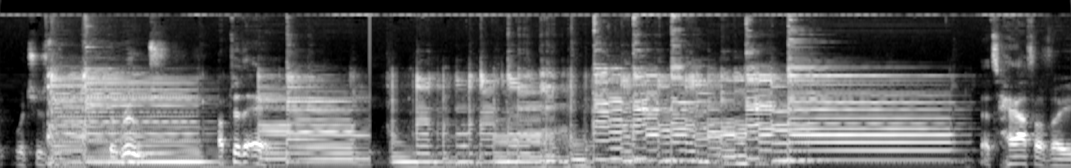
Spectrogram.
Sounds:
country
musical instrument
music
electric guitar
plucked string instrument
speech
guitar

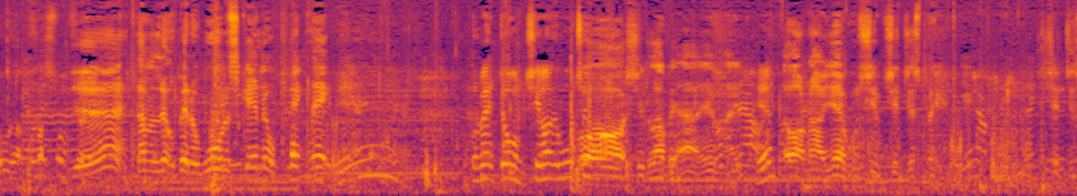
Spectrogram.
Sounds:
speech

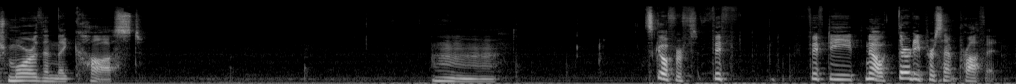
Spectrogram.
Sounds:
speech

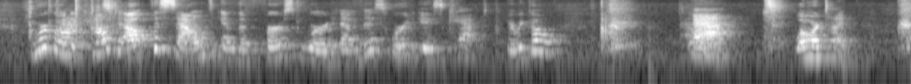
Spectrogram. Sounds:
speech

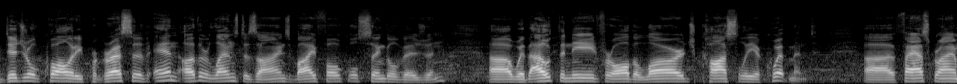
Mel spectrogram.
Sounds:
speech

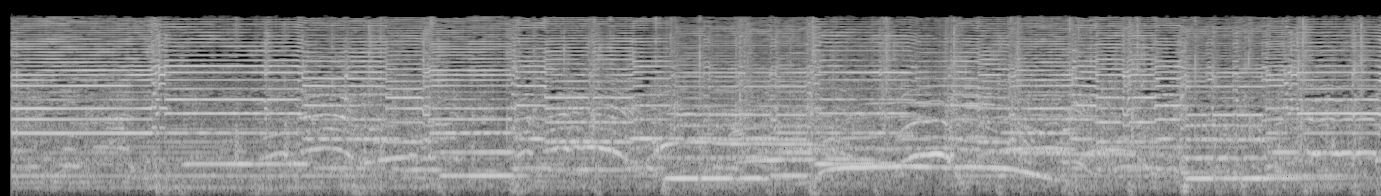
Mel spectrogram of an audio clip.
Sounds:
woodwind instrument
bagpipes

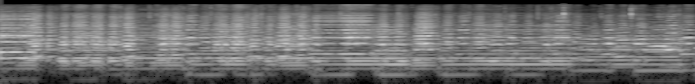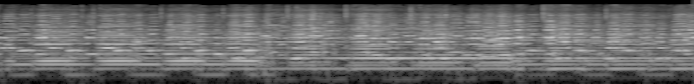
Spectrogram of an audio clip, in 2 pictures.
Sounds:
playing accordion

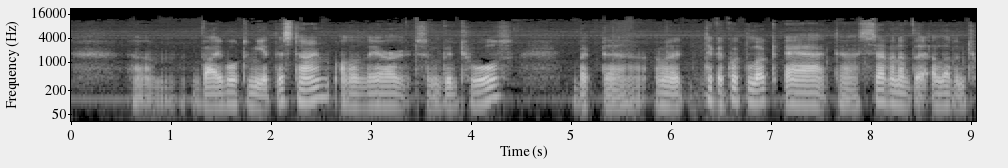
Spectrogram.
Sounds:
speech

